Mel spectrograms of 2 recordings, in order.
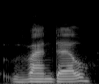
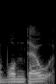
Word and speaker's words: Wandelt: I believe her name's actually pronounced Vandel, and I call her Wandelt, and I keep saying out of habit Wandelt, but I think it's like as if it's a V, like Vandelt.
